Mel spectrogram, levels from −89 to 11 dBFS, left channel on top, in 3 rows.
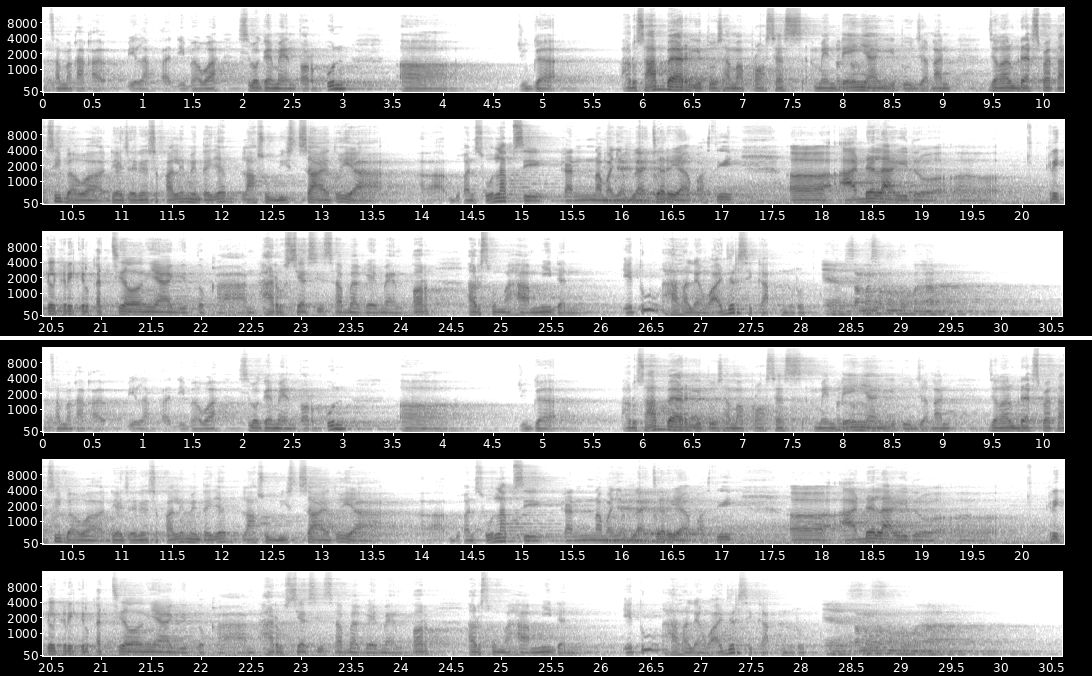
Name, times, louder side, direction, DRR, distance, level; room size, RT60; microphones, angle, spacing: voice 1, 0.0-3.0 3.6-4.1 4.8-5.1 5.8-13.6 13.9-19.8 20.2-25.8 26.2-29.1, left 2 dB, 25° left, 9 dB, 0.6 m, -33 dB
voice 2, 7.9-8.4 15.8-16.4 28.2-29.4, left 1 dB, 85° left, 1 dB, 6.6 m, -37 dB
sound 1, 16.9-24.1, equal, 5° left, 2.2 m, -47 dB
24.5 x 20.0 x 7.5 m, 3.0 s
head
